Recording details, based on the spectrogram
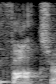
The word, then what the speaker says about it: Faux: Is it Zeke Fox, right? It's spelled like foe, but it's Fox.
